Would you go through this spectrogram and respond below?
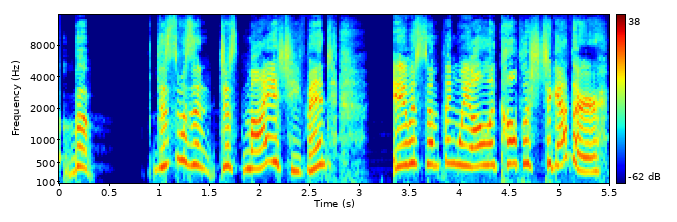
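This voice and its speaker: Kind young game heroine: sky-high bright voice, earnest, humble, slightly hesitant. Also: female voice, moderate pace, no echo, studio quality. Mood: nervous, humble. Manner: sincere, hesitant, eager. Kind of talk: anime-style game dialogue.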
